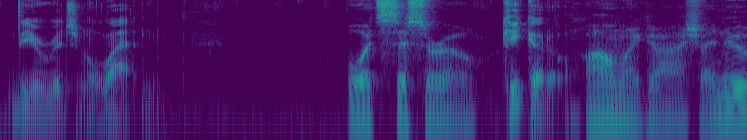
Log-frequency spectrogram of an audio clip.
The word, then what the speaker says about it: Cicero: you see a C, it's pronounced as a K.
